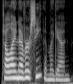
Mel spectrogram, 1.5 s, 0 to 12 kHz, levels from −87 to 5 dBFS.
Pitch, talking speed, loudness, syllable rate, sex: 240 Hz, 245 wpm, -14 LUFS, 6.1 syllables/s, female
